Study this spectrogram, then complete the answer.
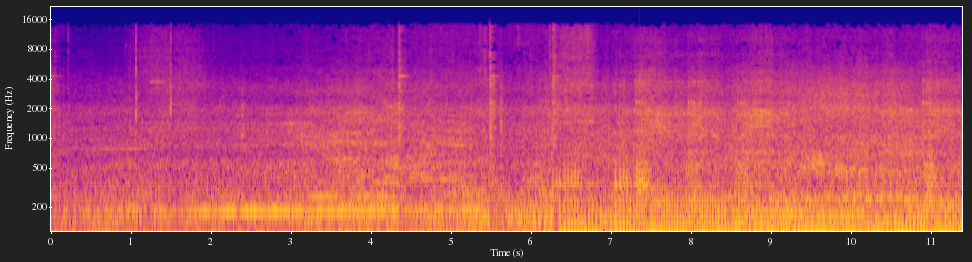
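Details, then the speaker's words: Small single-cylinder motorcycle idling steady with an even pulse after repair. The idle no longer rises and falls, and the earlier misfiring and exhaust popping are gone. "Naayos na nga ang unit nung ating customer so nawala na yung pamumusakal na rin yung kanyang mismong Menor hindi na siya nagtataas baba Gaya nung kanina"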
